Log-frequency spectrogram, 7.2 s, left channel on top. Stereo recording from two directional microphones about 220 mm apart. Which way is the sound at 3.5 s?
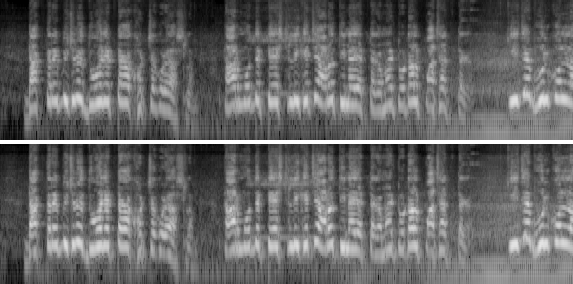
20° right (ahead or behind).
